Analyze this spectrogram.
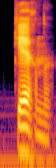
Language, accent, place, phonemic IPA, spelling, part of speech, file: French, France, Lyon, /kɛʁn/, cairn, noun, LL-Q150 (fra)-cairn.wav
- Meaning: cairn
